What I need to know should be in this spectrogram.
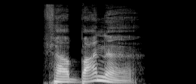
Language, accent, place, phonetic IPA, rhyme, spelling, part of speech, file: German, Germany, Berlin, [fɛɐ̯ˈbanə], -anə, verbanne, verb, De-verbanne.ogg
- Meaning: inflection of verbannen: 1. first-person singular present 2. first/third-person singular subjunctive I 3. singular imperative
